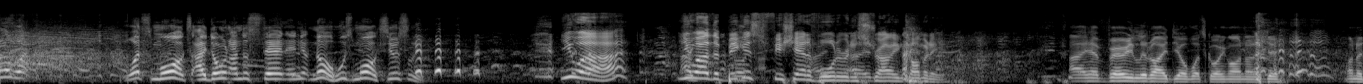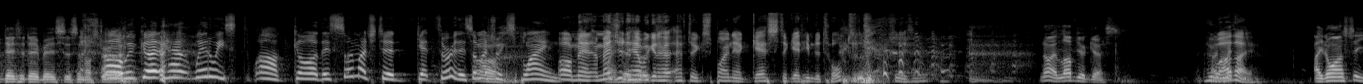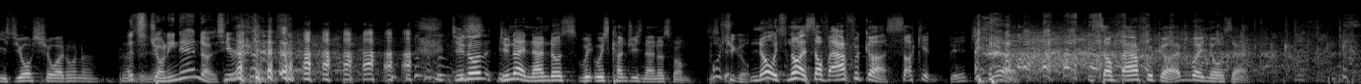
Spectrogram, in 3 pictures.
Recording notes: No Lights, No Sound. Recorded LIVE (barely) at the Sydney Comedy Festival.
